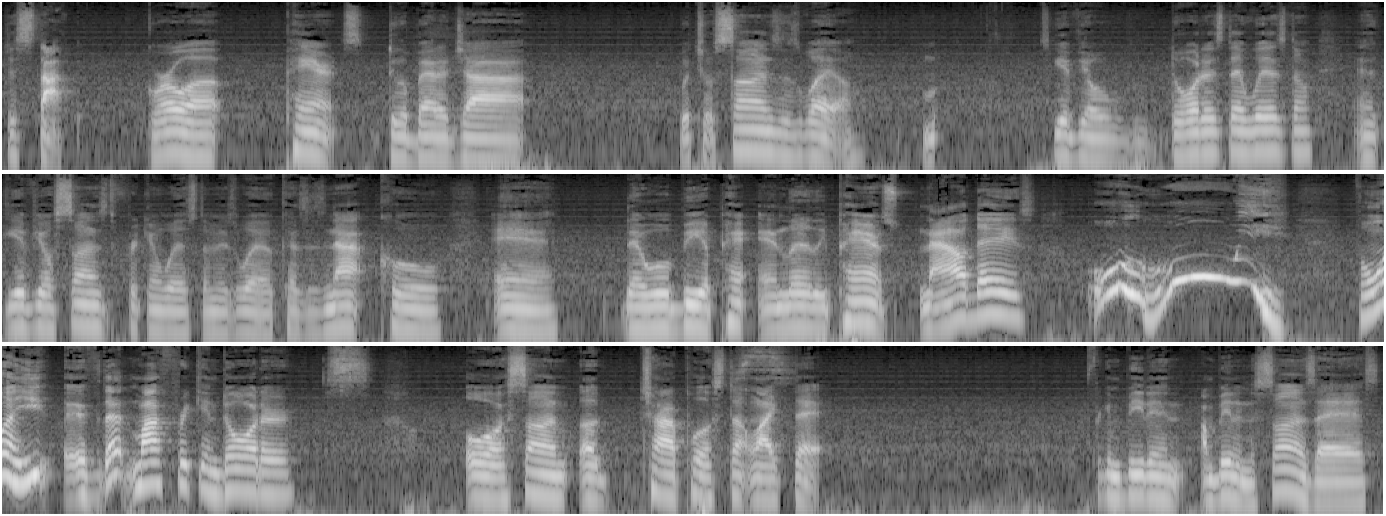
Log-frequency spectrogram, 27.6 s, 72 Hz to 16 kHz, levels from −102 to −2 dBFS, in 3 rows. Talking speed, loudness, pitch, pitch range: 150 wpm, -25 LUFS, 115 Hz, 100-130 Hz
